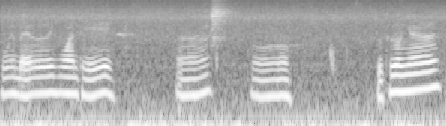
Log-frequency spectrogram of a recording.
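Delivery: put-on soft, hushed cooing to a baby; calm a crying infant gently, slowing down at the end; soothing baby talk. Man soothing a found baby.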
